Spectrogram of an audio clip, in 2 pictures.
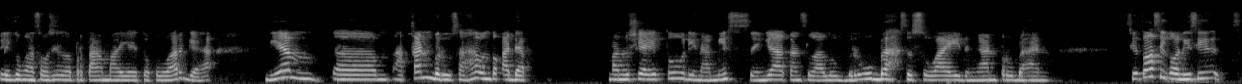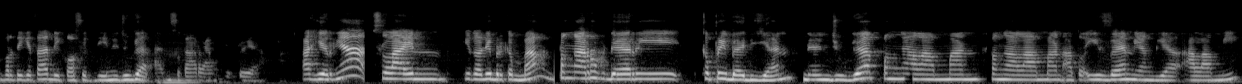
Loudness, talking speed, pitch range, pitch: -21 LUFS, 120 wpm, 205-250 Hz, 225 Hz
